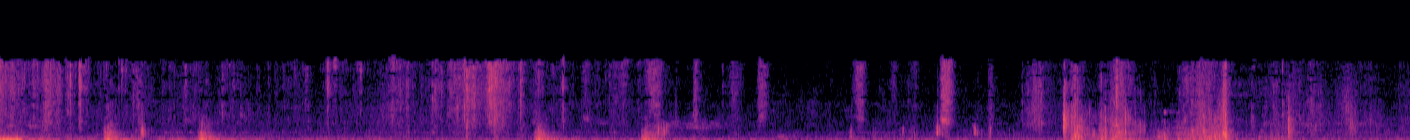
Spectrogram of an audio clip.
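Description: Rustling and brushing of leafy potted plants as they are parted by hand, with a young chicken stirring among them: scattered short rustles and clicks, and a louder cluster of them about eight to nine seconds in.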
